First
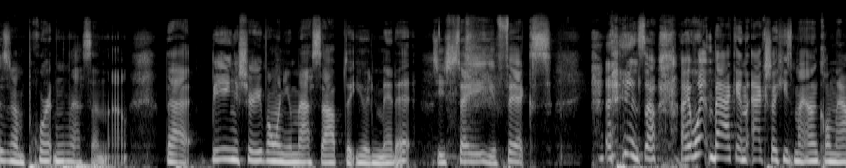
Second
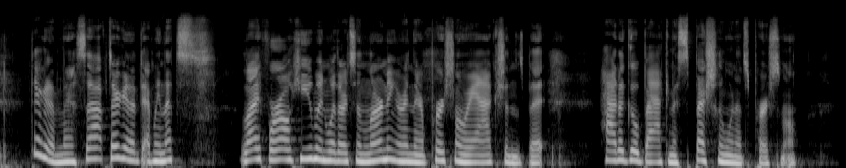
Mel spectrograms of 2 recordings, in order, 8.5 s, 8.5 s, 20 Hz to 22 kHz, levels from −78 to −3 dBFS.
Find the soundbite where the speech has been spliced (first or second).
first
